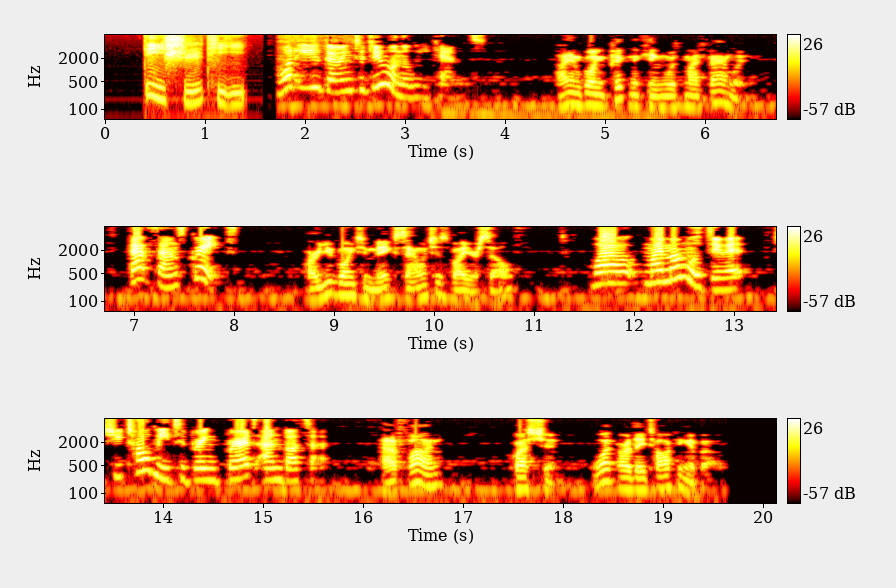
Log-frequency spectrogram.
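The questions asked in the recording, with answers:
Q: what are they talking about?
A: Weekend plans (a family picnic)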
